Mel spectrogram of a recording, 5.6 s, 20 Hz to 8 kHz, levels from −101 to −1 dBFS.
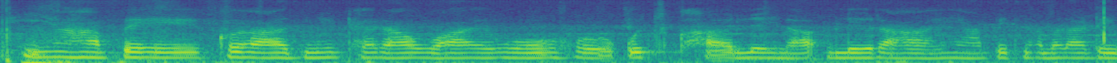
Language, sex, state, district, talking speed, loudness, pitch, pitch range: Hindi, female, Punjab, Kapurthala, 170 wpm, -18 LUFS, 195 Hz, 190-200 Hz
